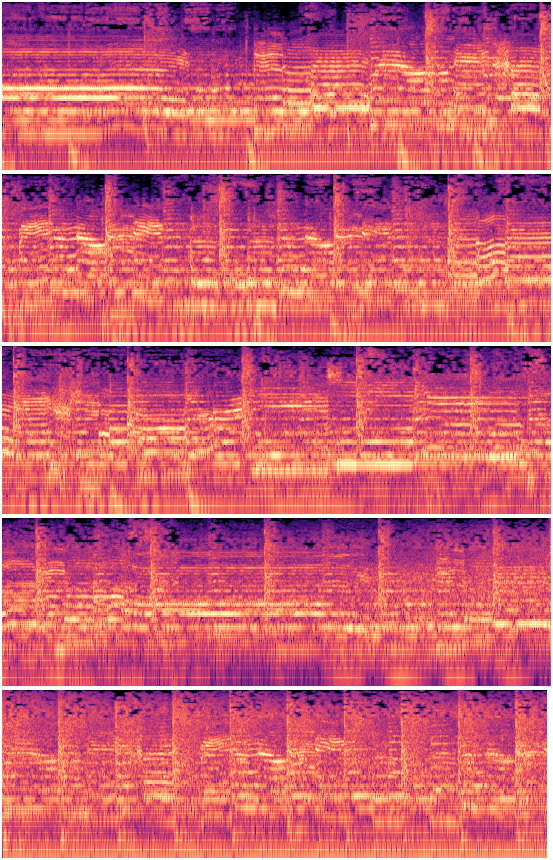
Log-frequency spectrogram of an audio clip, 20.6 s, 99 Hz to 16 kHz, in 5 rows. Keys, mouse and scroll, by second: 6.0 ctrl+alt+shift+e, 8.1 click, 11.9 click.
